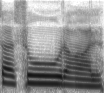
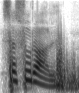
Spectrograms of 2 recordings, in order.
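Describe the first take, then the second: First: The middle u vowel is drawn out long. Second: The middle u vowel is cut short. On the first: The speaker calls it wrong. "अब ऐसे नहीं बोलते" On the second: The speaker calls it right. "छोटा ऊ छोटी आवाज़"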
